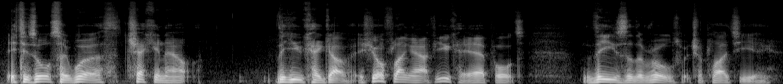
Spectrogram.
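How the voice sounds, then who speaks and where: A man talks through family travel tips in an easy, chatty way. His voice sits fairly low. He drifts into opinionated asides and pauses on plenty of ums. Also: warm tone. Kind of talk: casual advice talk to camera.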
